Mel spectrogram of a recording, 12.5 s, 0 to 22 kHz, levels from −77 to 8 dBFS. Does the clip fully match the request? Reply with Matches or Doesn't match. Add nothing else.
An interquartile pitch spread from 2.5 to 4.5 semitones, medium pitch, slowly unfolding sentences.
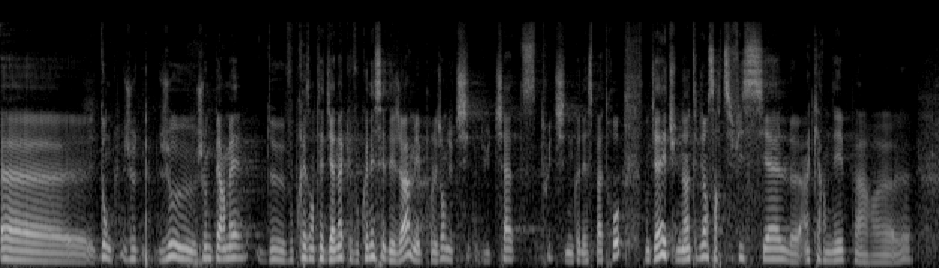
Doesn't match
